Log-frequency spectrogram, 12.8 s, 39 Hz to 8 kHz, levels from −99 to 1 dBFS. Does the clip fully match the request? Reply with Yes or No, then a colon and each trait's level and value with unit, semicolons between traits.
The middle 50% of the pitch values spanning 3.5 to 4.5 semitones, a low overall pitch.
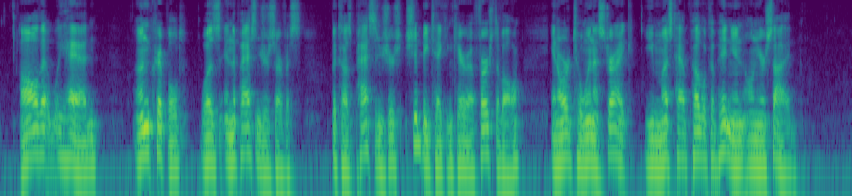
Yes: average, 4.1 semitones; very low, 95 Hz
